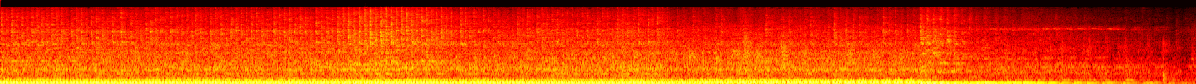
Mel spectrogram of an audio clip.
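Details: Farmall Super M tractor before its engine rebuild. Deep idle with a heavy knock about three times a second riding over the firing until shutdown; the cause of the knock is still unknown.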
